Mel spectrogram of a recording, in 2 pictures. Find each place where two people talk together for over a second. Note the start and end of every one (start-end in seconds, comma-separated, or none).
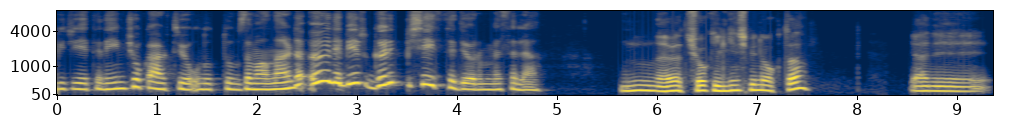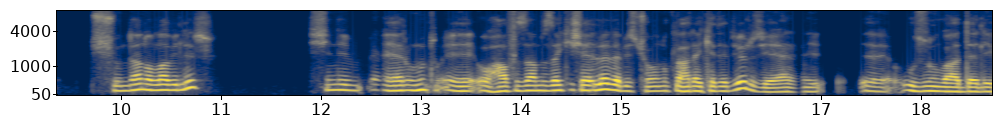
none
